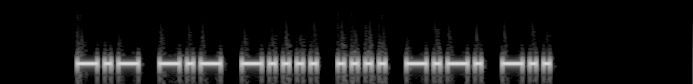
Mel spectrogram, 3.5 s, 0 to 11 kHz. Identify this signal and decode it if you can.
Morse code, heard as a keyed tone, about 36 wpm, 700 Hz. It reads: KK6HCD
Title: USA Call Signs - 6 Characters - Repeated 3x - 35wpm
